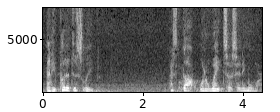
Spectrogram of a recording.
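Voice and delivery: soft, high, strained hush; hushed preaching. Real, not acted. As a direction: drop to an intense near-whisper. Hushed climax of crucifixion sermon.

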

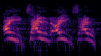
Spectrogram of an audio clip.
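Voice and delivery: high, loud, pumped-up questions; hammed-up instructor cheering him on; Gabe's hype. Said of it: "He says".

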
